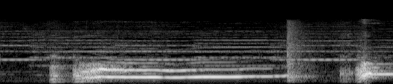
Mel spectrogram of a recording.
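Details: Corgi giving a long, smooth, drawn-out howl that holds a steady mid pitch for about two seconds, preceded and followed by brief rough yelps, over a constant high steady tone in the background.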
